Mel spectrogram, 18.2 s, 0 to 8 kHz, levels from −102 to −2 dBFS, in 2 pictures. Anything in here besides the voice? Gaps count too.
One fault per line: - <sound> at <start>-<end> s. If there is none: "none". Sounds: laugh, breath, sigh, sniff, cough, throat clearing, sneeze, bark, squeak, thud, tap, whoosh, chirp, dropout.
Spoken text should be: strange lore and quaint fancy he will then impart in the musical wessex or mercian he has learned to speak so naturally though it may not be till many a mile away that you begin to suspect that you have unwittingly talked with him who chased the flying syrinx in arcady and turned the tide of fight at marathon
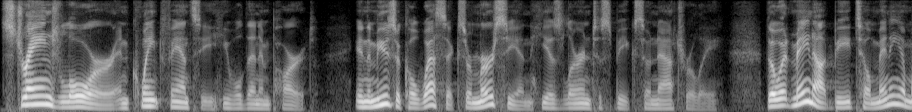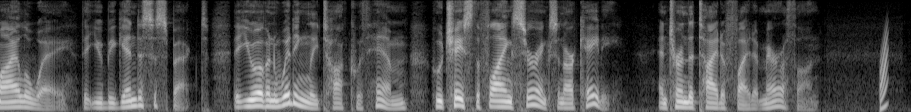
- chirp at 17.9-18.0 s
